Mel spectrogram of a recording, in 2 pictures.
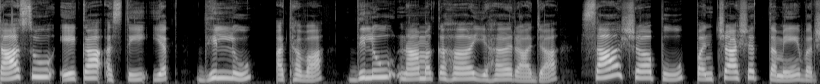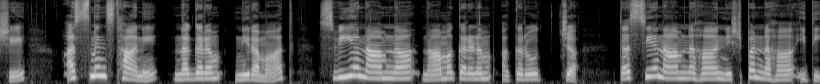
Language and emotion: Sanskrit, neutral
